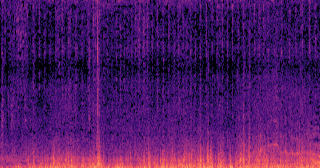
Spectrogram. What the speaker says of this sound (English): Wind's really blowing up here.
